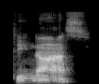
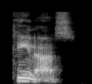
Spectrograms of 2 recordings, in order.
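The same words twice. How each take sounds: First: "tinas" as ti-NAS, rising; stress on last syllable. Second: "tinas" as TI-nas, falling; stress on first syllable. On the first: Teacher showing the accented ending, ti-NAS stressed last. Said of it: "en la última sílaba". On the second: Teacher reciting interrogative forms, TI-nas stressed up front. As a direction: hit the TI of "tinas", let nas fall. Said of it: "la primera sílaba". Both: Shown as a demonstration.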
